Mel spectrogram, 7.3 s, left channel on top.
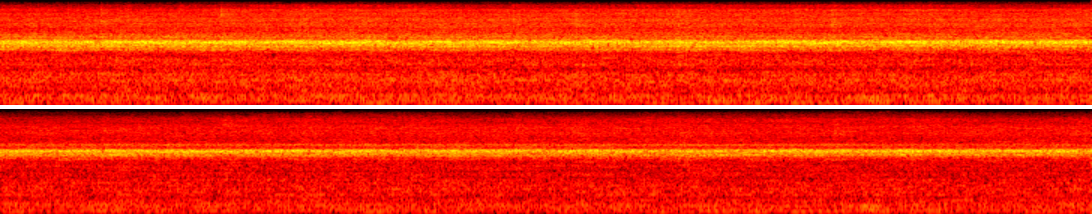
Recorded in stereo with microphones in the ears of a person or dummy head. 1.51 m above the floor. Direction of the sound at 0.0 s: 80° left.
